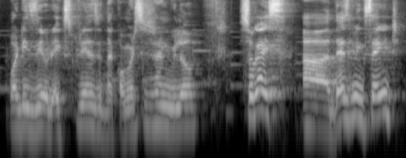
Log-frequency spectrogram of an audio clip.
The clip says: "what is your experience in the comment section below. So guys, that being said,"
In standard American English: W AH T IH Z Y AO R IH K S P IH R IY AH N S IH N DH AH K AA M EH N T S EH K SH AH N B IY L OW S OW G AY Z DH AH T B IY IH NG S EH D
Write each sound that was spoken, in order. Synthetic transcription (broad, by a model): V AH T IH Z Y AO R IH K S P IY R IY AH N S IH N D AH K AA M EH T S EH SH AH N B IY L OW S OW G AY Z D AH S B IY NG S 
